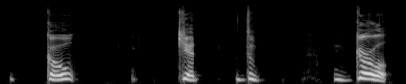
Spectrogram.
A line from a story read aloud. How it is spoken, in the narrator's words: he said through gritted teeth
